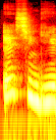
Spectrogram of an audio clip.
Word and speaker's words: extinguir: As palavras distinguir, extinguir e adquirir não têm o U pronunciado.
